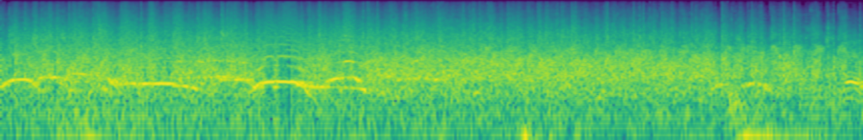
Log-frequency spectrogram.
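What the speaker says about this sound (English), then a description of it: "Huge round of applause for these students." A high school crowd gives very loud, continuous applause and cheering for student athletes signing letters of intent, with scattered shouts and voices rising over the dense clapping.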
